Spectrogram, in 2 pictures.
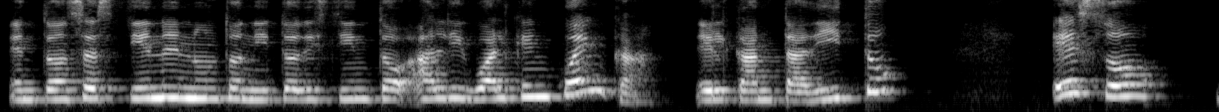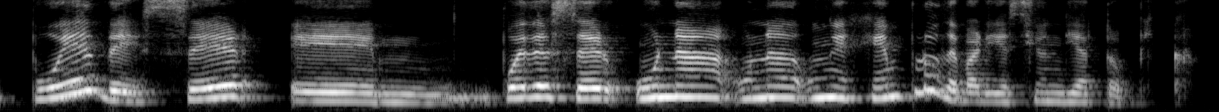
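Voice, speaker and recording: A woman with an Ecuadorian highland accent teaching an online class, repeating herself and checking in with her students. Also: animated, takes it slowly. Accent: Ecuadorian highland Spanish. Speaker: university teacher. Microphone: video call.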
